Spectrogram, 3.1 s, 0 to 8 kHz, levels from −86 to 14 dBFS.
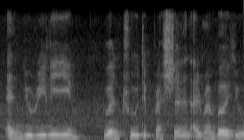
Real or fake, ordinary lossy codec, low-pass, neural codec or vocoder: real; none; 7.2 kHz; none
